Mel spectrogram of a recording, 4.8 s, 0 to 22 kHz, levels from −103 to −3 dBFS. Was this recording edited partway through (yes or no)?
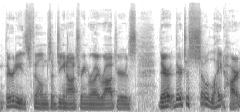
no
